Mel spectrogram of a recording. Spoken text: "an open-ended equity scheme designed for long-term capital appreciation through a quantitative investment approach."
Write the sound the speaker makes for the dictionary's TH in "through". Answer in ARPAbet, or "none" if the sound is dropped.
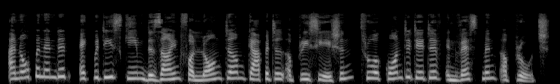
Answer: T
